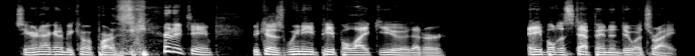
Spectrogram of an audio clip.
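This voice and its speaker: Talking at a very fast pace yet with long, frequent pauses, a man with a Midwestern US accent is heard in a dry, close sound with no echo. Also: very clean recording, silent background. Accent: US Midwest. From Iowa, Des Moines. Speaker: sports radio host. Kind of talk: casual chat.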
